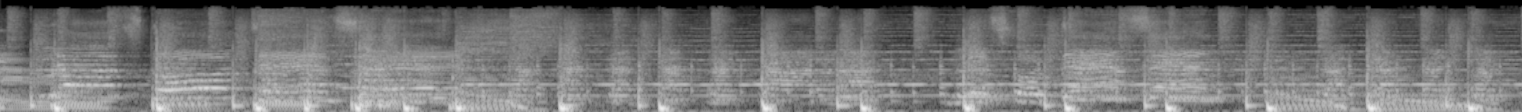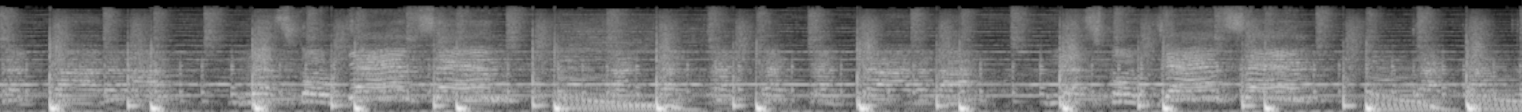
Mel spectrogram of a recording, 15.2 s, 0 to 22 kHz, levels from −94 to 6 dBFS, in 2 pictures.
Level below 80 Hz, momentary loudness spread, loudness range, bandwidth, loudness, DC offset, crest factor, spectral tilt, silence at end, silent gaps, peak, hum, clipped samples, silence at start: -28 dBFS; 6 LU; 2 LU; 17.5 kHz; -18 LUFS; under 0.1%; 16 dB; -5 dB/octave; 0 s; none; 0 dBFS; none; under 0.1%; 0 s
